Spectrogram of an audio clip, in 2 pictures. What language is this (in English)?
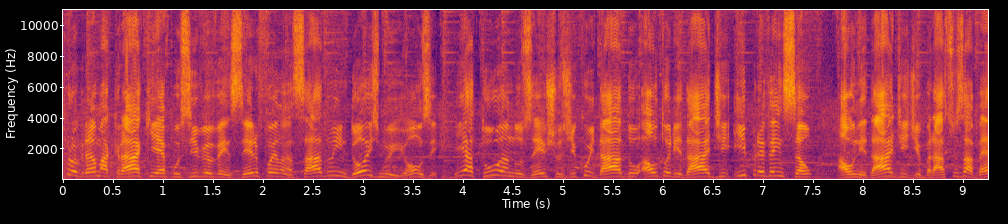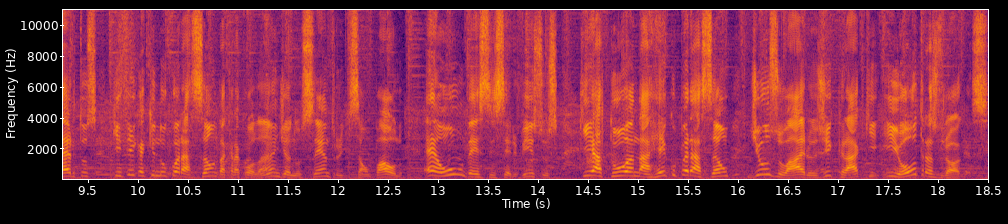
Portuguese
